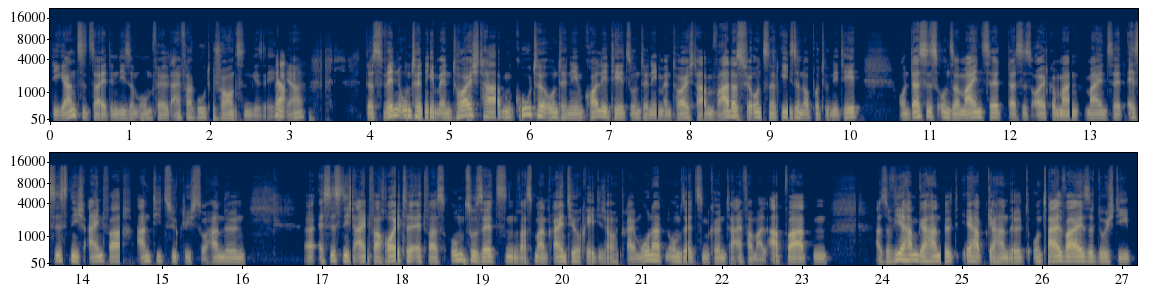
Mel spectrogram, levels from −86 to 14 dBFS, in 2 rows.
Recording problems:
choppy; very; 5% of the speech affected

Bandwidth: 14.5 kHz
